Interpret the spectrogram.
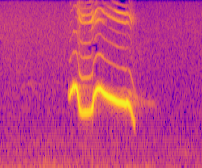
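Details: In the forest, a wild black-throated laughingthrush sings a single loud, pure whistled note that wavers, then slides slowly downward, in otherwise quiet surroundings.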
